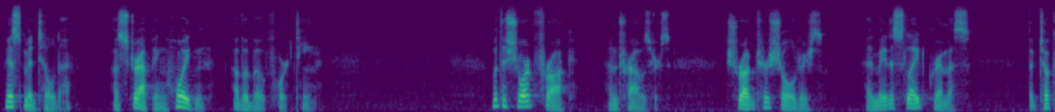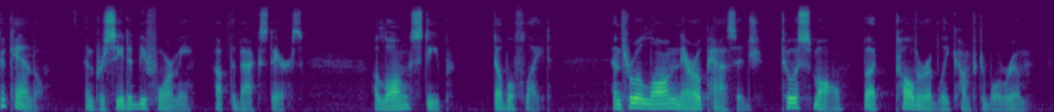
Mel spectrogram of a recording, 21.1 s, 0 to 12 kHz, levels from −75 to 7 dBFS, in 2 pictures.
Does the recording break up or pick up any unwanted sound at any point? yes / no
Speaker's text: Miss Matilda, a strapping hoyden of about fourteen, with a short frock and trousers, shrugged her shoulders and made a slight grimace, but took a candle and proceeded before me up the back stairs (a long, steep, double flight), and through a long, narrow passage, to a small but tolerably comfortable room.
no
